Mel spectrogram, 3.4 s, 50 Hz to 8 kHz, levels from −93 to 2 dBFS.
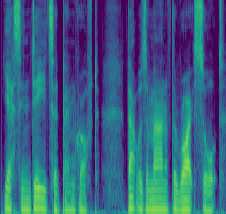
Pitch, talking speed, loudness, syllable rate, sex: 95 Hz, 210 wpm, -20 LUFS, 4.9 syllables/s, male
